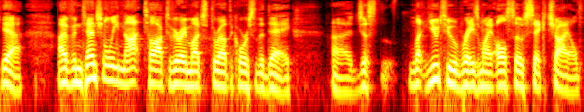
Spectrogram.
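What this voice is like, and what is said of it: Hoarse, strained voice. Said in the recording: “I've had laryngitis for like 3 days now”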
